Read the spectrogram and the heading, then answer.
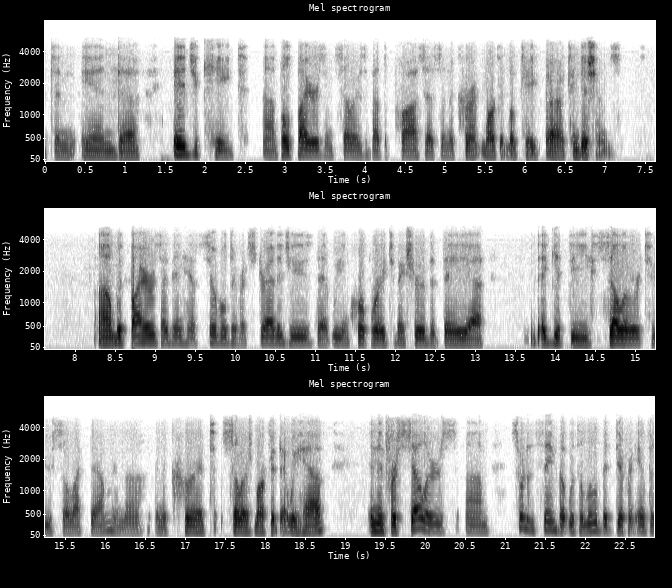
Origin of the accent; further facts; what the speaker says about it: Denver, Colorado, United States; I grew up in South Denver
